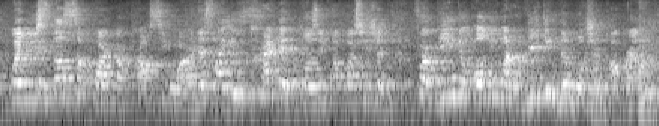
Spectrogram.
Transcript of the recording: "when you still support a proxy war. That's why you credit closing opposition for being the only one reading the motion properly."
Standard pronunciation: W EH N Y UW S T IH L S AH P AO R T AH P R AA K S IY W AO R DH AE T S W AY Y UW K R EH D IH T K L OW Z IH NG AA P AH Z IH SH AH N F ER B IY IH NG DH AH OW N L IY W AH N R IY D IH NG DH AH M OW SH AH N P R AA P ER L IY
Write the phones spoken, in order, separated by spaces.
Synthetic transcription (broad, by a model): W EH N Y UW S T IH L S AH P AO R T AH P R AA S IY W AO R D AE T S W AY Y UW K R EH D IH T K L OW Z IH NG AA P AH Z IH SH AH N F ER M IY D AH OW N L IY W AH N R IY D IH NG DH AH M OW SH AH N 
